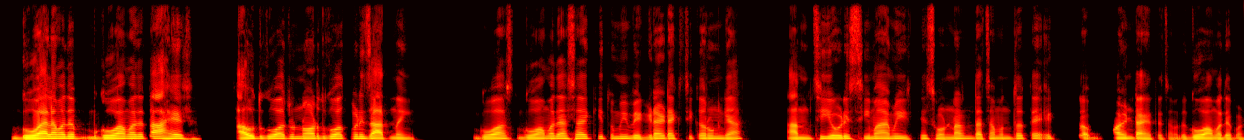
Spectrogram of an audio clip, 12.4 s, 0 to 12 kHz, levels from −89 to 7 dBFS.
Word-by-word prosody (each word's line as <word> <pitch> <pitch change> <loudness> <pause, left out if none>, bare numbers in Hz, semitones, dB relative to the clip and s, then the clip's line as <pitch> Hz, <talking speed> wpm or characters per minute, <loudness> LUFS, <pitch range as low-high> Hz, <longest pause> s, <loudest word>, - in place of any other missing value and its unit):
गोव्यालामध्ये 145 +7 +6 0.3
गोवामध्ये 150 +5 +4
तर 170 - +2
आहेच, 155 -1 +3 0.5
south 130 +3 +5
Goa 150 +2 +3
to 160 - -2
north 145 -1 +1
Goa 155 +2 +2
कोणी 155 0 +1
जात 135 -3 +4
नाही. 120 -8 -5 0.7
गोवा 125 +3 +2 0.2
गोवामध्ये 135 +4 +1
असं 145 +2 -2
आहे, 160 - +1
की 160 +1 -10
तुम्ही 150 +1 -2
वेगळ्या 130 0 -1
टॅक्सी 140 0 -5
करून 140 0 -2
घ्या. 130 0 -2 0.5
आमची 125 +4 -2
एवढी 135 +1 +2
सीमा 140 0 -4
आहे, 135 - +1
आम्ही 140 0 -2
इथे 130 +3 -7
सोडणार. 130 0 -3
त्याच्यानंतर 130 +1 -3
ते 145 - -3
एक - - -7 0.3
प - - 0 0.3
पॉइंट 130 0 0
आहे, 120 -2 +2
त्याच्यामध्ये 105 0 -10
गोवामध्ये 115 -3 +1
पण. 95 +1 -9
135 Hz, 185 wpm, -23 LUFS, 125-145 Hz, 0.7 s, गोव्यालामध्ये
